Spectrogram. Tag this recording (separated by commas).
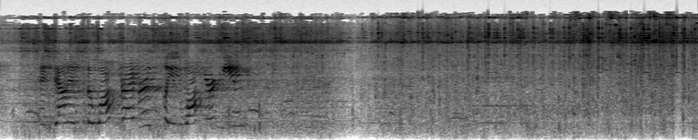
Animal, Speech, Horse, Clip-clop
